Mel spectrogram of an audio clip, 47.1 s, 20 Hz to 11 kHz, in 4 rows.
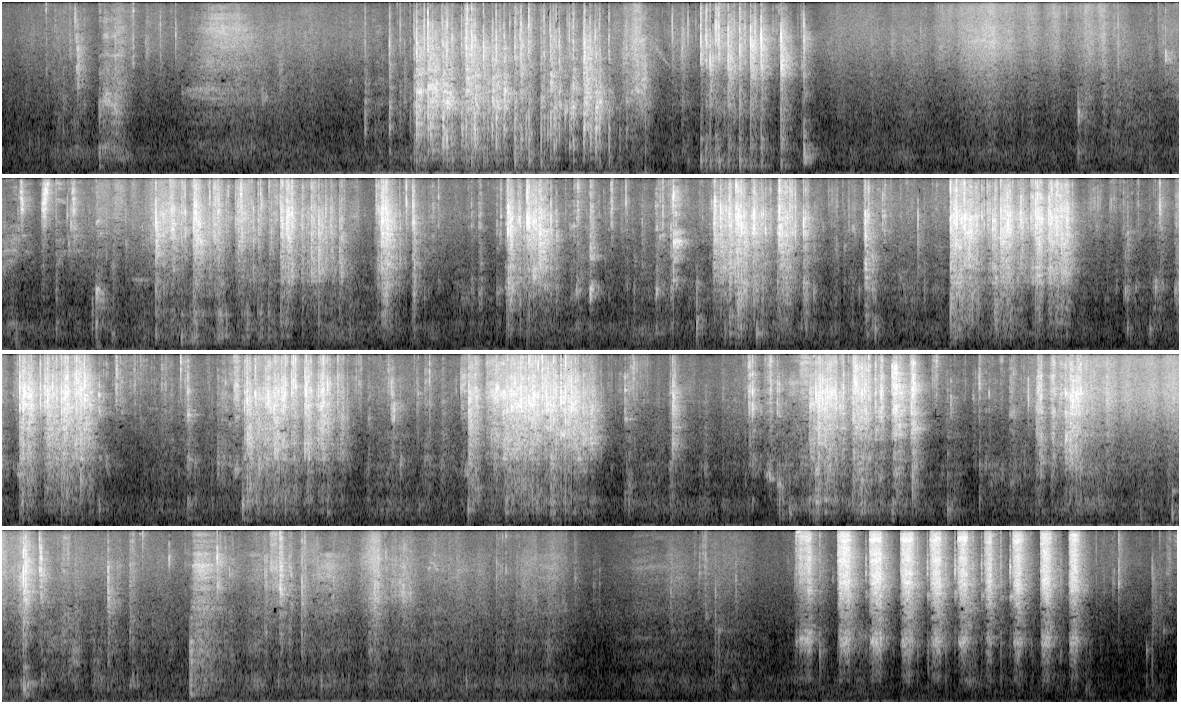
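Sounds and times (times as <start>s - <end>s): crunching and chewing candy: 12.8s - 39.5s.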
